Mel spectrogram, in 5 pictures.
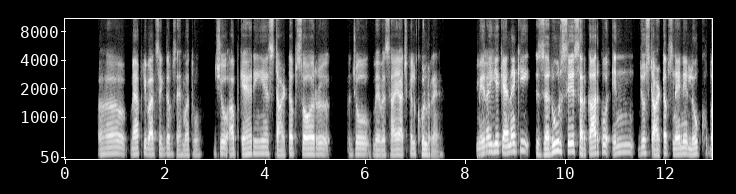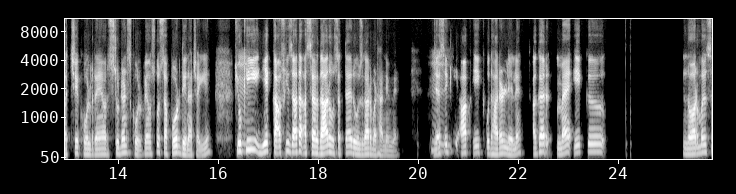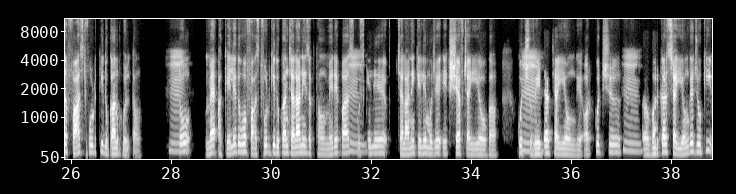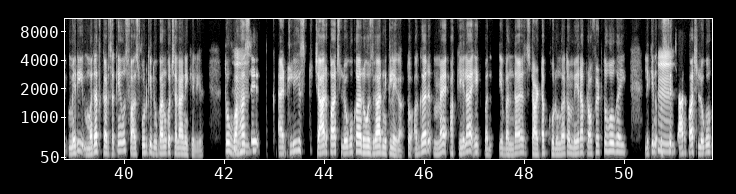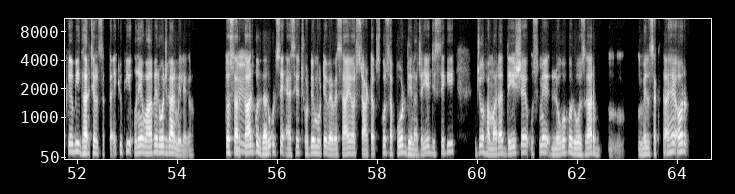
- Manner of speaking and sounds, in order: in English: "स्टार्टअप्स"; other background noise; in English: "स्टार्टअप्स"; in English: "स्टूडेंट्स"; in English: "सपोर्ट"; tapping; in English: "नॉर्मल"; in English: "फ़ास्ट फूड"; in English: "फ़ास्ट फ़ूड"; in English: "शेफ़"; in English: "वेटर"; in English: "वर्कर्स"; in English: "फ़ास्ट फूड"; in English: "ऐटलीस्ट"; in English: "स्टार्टअप"; in English: "प्रॉफिट"; in English: "स्टार्टअप्स"; in English: "सपोर्ट"
- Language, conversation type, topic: Hindi, unstructured, सरकार को रोजगार बढ़ाने के लिए कौन से कदम उठाने चाहिए?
